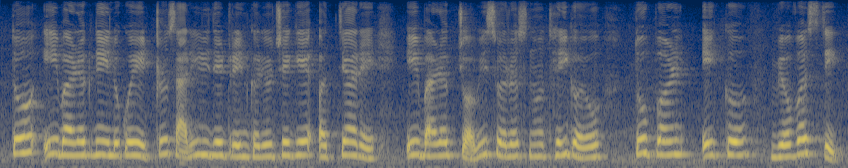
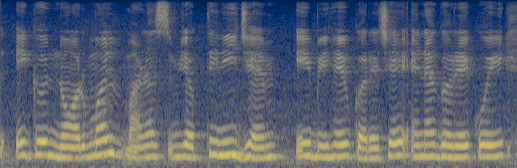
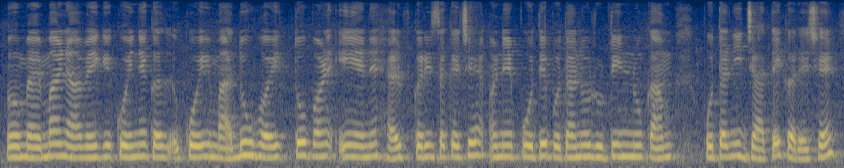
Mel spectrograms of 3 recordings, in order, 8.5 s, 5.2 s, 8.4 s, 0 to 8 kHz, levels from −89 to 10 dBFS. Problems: constant background noise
